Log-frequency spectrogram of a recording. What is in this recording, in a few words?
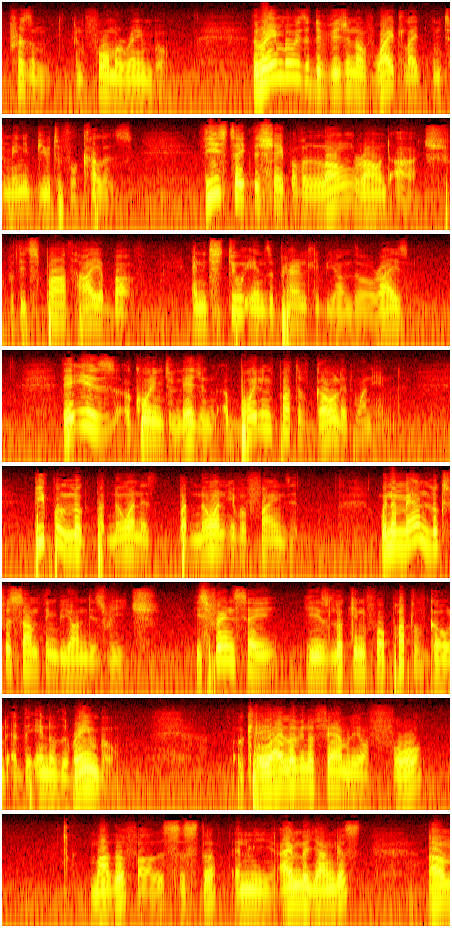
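south africa, dialects of English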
